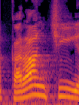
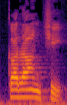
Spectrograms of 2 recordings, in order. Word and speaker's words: ಕರಾಂಚಿ: ರಾಜವಂಶದವರು ಈ ಒಂದು ಪ್ರದೇಶವನ್ನ ಕರಾಂಚಿ ಅಂತ ಕರೀತಾರೆ ಕರಾಂಚಿ ಅನುಸ್ವಾರ ಬರುತ್ತೆ ಕರಾಂಚಿ ಅಂತ ಆದರೆ ಬ್ರಿಟಿಷರಿಗೆ ಈ ಅನುಸ್ವಾರವನ್ನು ಉಚ್ಚಾರ ಮಾಡೋಕೆ ಬರೋದಿಲ್ಲ ಹಾಗಾಗಿ ಕರಾಂಚಿ ಅನ್ನೋ ಮೂಲ ಹೆಸರನ್ನ ಕರಾಚಿ ಅಂತ ಕರೆಯೋಕೆ ಶುರು ಮಾಡ್ತಾರೆ ಅದೇ ಹೆಸರೇ ಇವತ್ತಿನವರೆಗೂ ಸಹ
